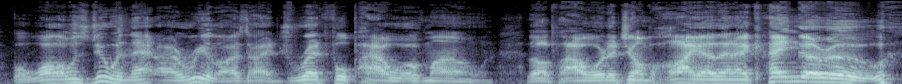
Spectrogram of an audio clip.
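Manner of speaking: put-on Australian storyteller; hammy Australian accent. The Kangaroo narrating his outback backstory, hammy Australian accent. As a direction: tell it in a broad mock Australian accent. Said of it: "I gotta say crikey, get into it".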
